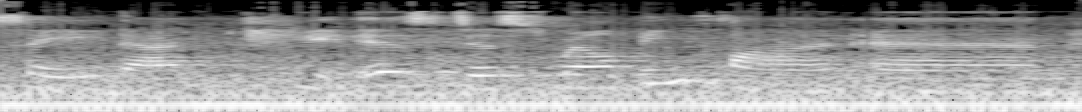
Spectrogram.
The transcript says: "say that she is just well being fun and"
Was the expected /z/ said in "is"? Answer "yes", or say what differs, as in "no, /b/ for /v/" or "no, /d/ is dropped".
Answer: yes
